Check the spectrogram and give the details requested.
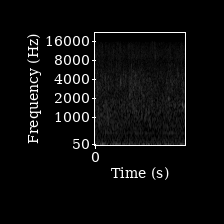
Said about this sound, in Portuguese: E do lado direito tu vê que tem, assim, um um pouco de água corrente assim no chão. Parece ser um rio subterrâneo que passa por aí.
